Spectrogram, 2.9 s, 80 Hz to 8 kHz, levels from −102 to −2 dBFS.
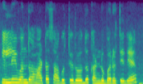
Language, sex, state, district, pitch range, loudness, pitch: Kannada, female, Karnataka, Bangalore, 230-275 Hz, -13 LUFS, 250 Hz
